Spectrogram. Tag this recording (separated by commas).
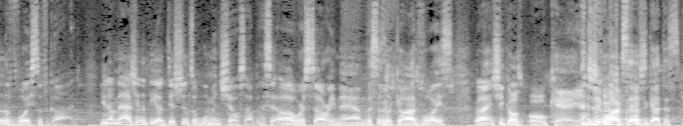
Speech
